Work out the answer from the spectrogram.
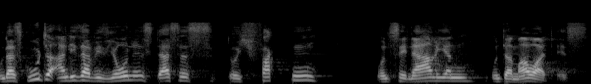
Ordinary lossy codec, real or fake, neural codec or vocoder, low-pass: none; real; none; 7.2 kHz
